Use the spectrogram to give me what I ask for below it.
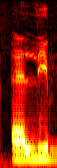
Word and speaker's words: ellim: series chơi con ngạc Elim này. Ui giời, E-L-L-I-M thì đọc là Elim đi.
